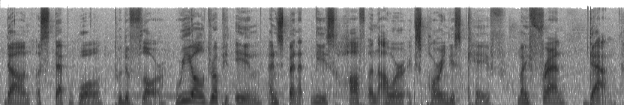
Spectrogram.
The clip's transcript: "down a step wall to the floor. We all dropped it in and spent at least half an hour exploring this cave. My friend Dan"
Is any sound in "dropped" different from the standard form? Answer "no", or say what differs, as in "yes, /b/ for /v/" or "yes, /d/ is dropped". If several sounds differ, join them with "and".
yes, /t/ is dropped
